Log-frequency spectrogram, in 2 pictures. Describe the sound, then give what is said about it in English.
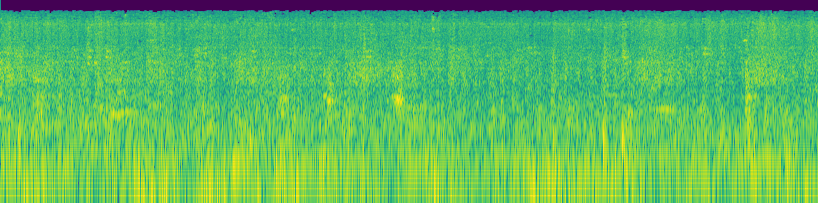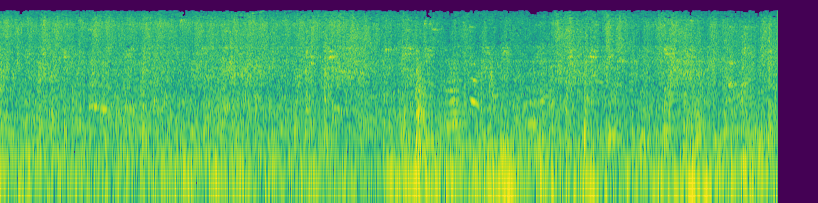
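A train rolls steadily through the small station of Selby, its deep continuous rumble and faint clickety-clack of wheels on rails holding a constant volume throughout, with no voices. “Now passing the short station of Selby.”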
